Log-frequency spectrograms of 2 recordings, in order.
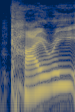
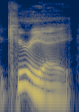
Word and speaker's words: Kyrie: I was going down and taking row I pronounced uh one girl's name as Kyrie it was spelled KY r i e and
